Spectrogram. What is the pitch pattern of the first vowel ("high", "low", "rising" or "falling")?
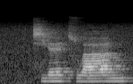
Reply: high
